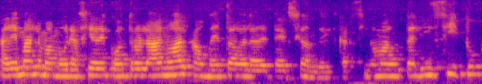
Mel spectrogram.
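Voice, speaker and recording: A woman's medium-pitched voice in a Córdoba accent, fairly quick, with fairly even intonation. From Argentina, Córdoba. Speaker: radiologist. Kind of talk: lecture. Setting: webinar.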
